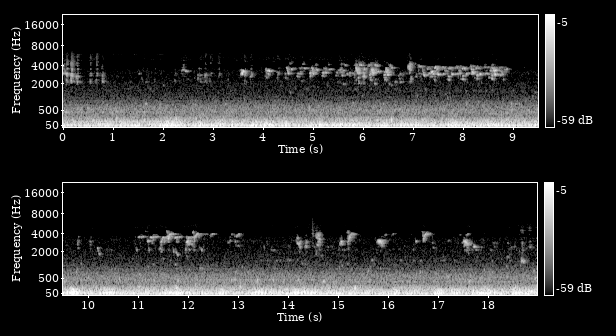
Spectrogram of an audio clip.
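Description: Small birds chirping and twittering in quick runs of short high notes, busiest in the first half, over a steady low rumble.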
